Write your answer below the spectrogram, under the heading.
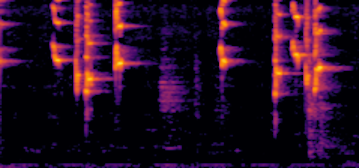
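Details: A pet Red-rumped parrot in Poland gives short, high chirruping notes with a whistled ring, in loose bursts of two or three over a few seconds, with little else heard.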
